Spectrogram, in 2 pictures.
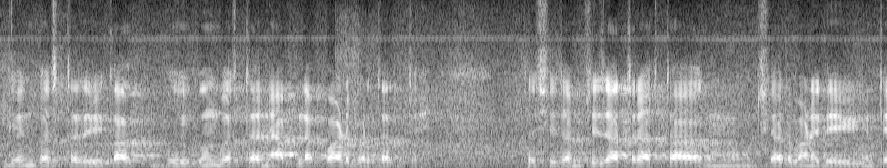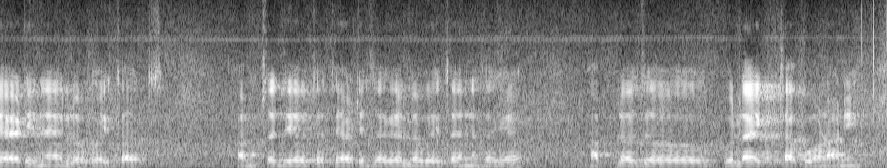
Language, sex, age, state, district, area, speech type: Goan Konkani, male, 45-60, Goa, Pernem, rural, spontaneous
